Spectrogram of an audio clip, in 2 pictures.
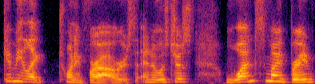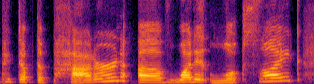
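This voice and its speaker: A middle-aged woman chatting casually as an interview guest, animated, chatty and a little self-deprecating. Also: fairly high pitch, unhurried. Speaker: interview guest, comic book artist.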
